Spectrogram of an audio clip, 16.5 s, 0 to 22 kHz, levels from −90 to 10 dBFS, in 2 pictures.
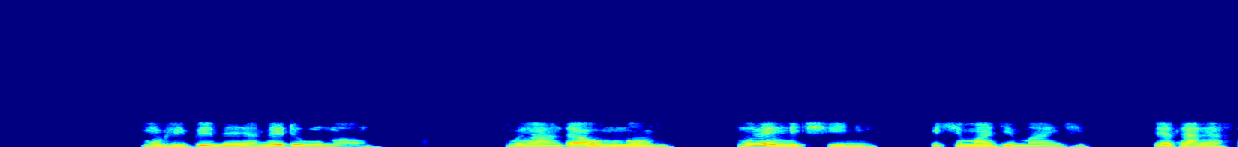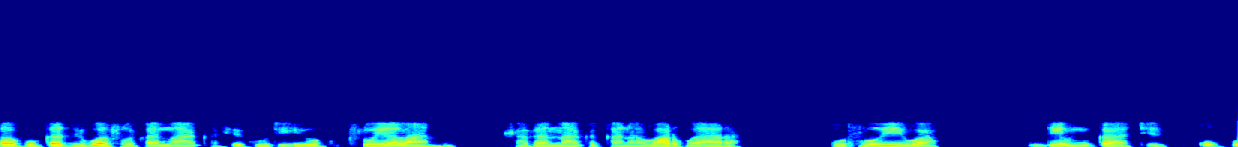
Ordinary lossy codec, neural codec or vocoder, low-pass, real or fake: Opus, 64 kbps; codec, 24 kHz, 0.9 kbps, WavTokenizer, medium speech release version 1; 3.6 kHz; fake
